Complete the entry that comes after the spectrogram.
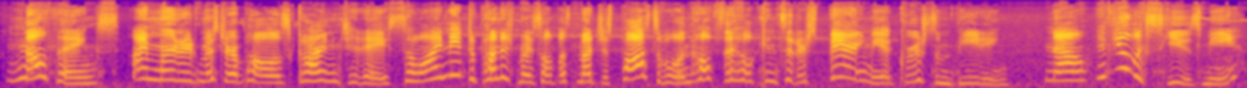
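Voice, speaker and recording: Excitable, very high-pitched little girl. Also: fairly quick, hardly any pauses, a little hiss or hum, heavily acted. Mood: gloomy. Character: excitable ten-year-old girl villager, dramatic and easily flustered. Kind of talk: animated parody dub acting.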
